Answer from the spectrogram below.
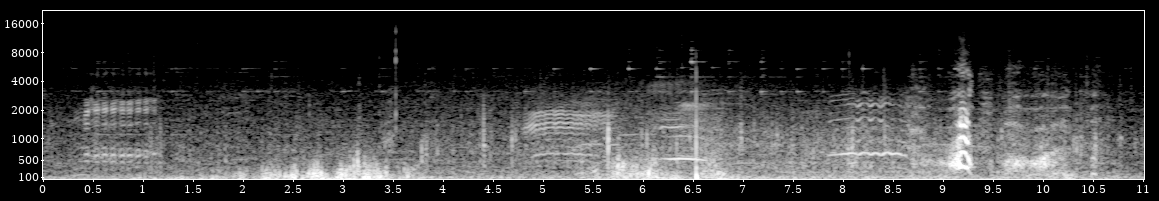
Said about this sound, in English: That is a very old sheep.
